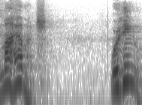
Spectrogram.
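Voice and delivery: a healed leper can't believe it; joyful amazement. Acted. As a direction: leper overjoyed at seeing his hands. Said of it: "and said".

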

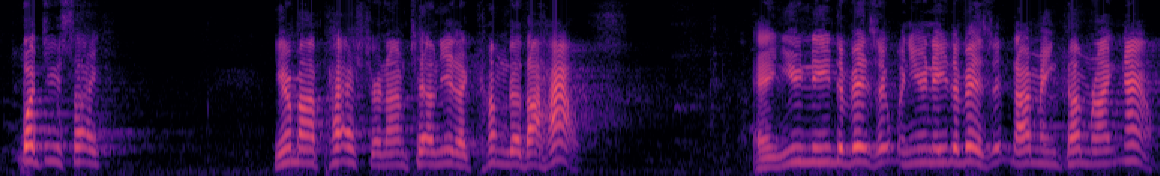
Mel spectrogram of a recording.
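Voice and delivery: mock stern elderly woman demanding; imitating a bossy old woman. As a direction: lay down the law to the pastor. Old woman scolding pastor on phone.

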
